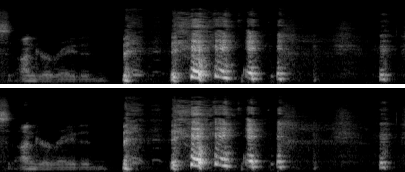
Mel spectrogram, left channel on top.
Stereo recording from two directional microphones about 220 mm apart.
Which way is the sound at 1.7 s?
25° right (ahead or behind).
